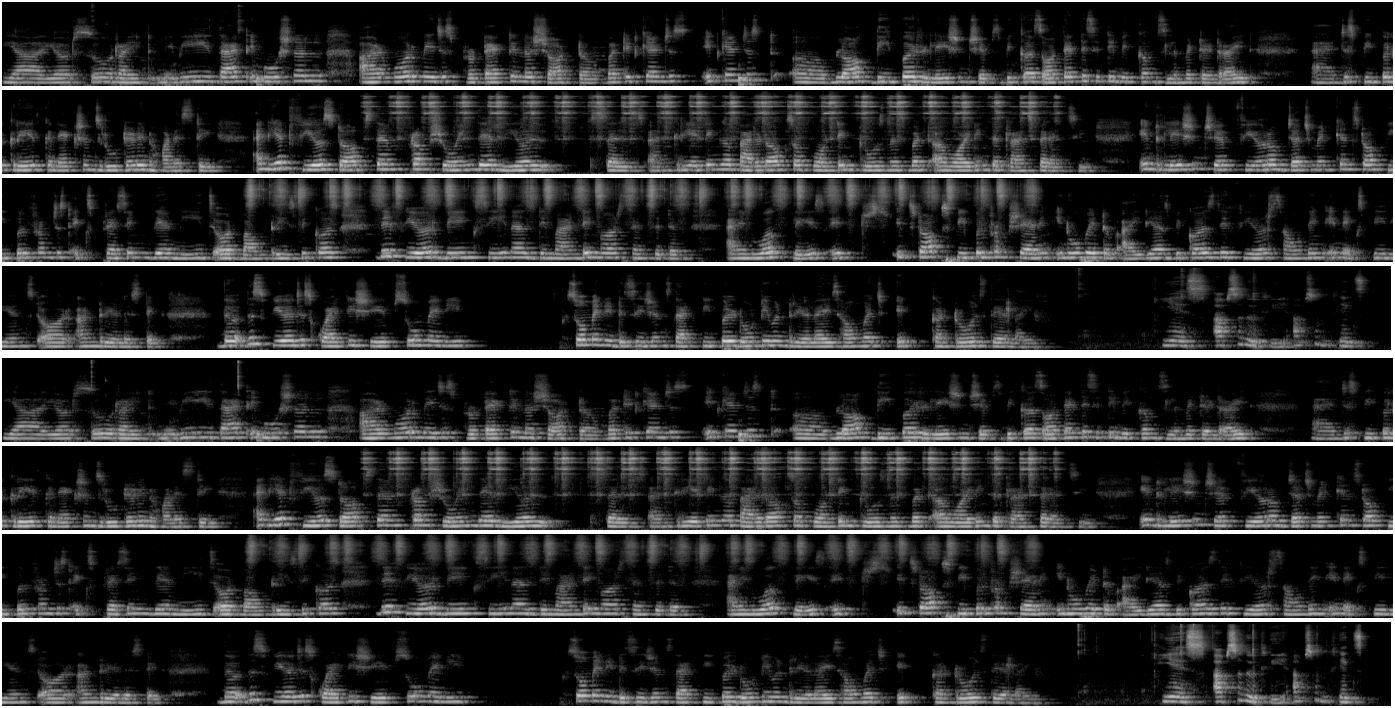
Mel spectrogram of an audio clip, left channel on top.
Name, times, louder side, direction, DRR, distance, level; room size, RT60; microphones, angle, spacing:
voice 1, 0.0-12.8 13.1-19.4 19.8-46.3 47.4-52.1 55.2-55.3, left 1 dB, 55° left, 0.7 m, -26 dB
Bell, 17.5-24.5, right 3 dB, 20° right, 0.7 m, -24 dB
Rattle (instrument), 30.2-38.2, left 5 dB, 20° left, 0.3 m, -30 dB
voice 2, 53.3-55.3, right 7 dB, 55° right, 0.4 m, -26 dB
2.4 x 2.3 x 3.7 m
head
